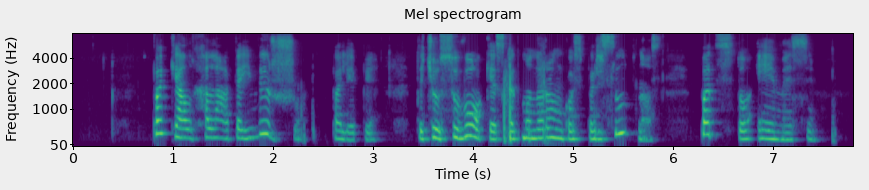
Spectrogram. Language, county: Lithuanian, Vilnius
